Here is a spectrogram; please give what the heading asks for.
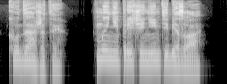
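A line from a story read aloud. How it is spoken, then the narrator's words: Tender maiden's voice. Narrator (Russian): Нежнейшим голосом произнесла дева с ангельским лицом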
